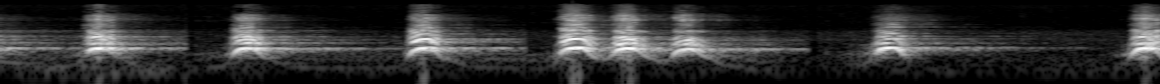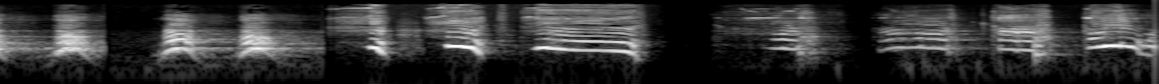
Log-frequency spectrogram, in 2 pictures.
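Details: Dog barking in quick ringing runs, then switching to high, sliding yelps and whines toward the end before more short barks.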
